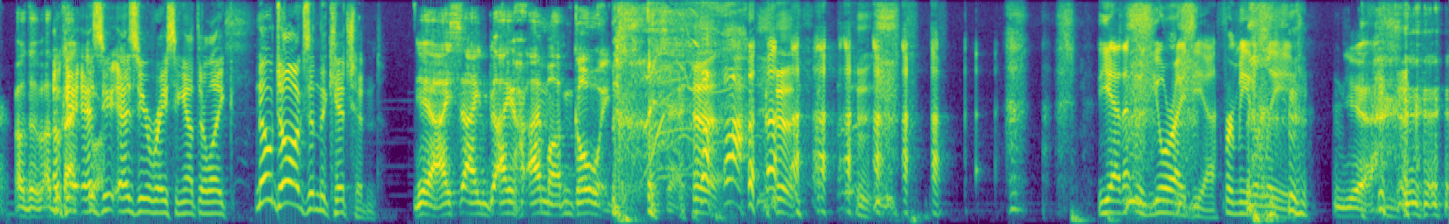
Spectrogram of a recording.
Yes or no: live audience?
no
